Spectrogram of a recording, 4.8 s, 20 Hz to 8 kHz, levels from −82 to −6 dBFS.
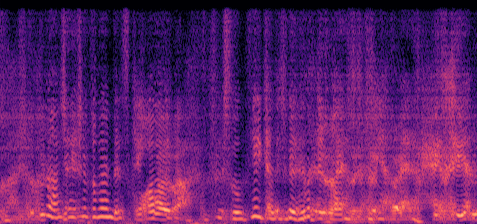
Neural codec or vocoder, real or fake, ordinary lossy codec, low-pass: codec, 16 kHz, 0.5 kbps, FreqCodec, smaller model; fake; none; none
